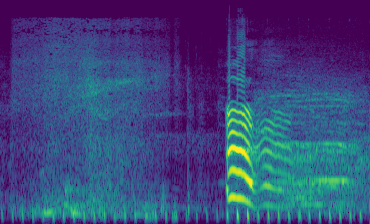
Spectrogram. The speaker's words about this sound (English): So blow out all your air and then scream as loud as you can. Make sure you get all your air out though. Ready? One, two, three, go.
